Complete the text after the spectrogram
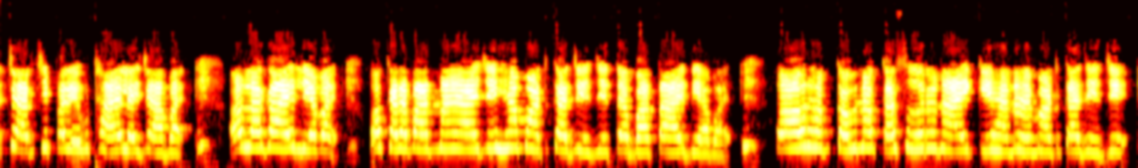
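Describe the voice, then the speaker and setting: A woman's voice: extremely high pitch, dry recording, lo-fi sound. A woman voicing a pleading, apologetic village woman in an Awadhi comedy cartoon, whining and repeating her pleas in an Awadhi accent. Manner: repetitive begging.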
